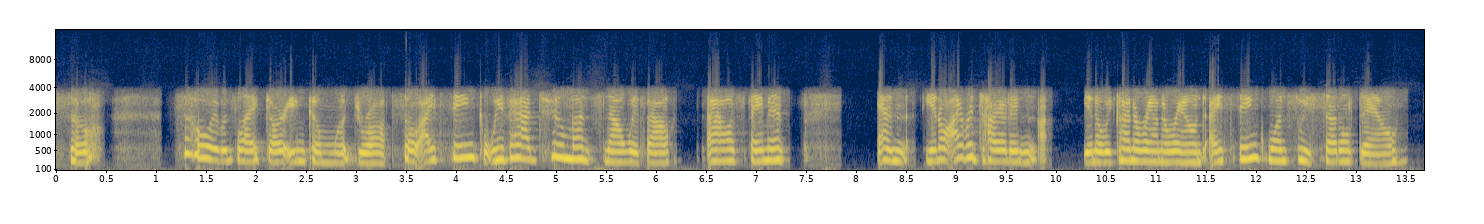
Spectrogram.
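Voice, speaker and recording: At a fairly slow pace, a woman with an American accent speaks at a high pitch with ordinary pitch variation and very even loudness. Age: 60s. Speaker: caller. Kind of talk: casual chat. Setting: phone call.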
